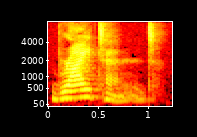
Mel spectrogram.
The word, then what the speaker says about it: brightened: E essa próxima linha aqui ficou muito interessante essa palavra brightened, brightened. Brighten é o verbo, certo? Ele aqui está no passado, mas esse é da terminação ed não é pronunciado.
